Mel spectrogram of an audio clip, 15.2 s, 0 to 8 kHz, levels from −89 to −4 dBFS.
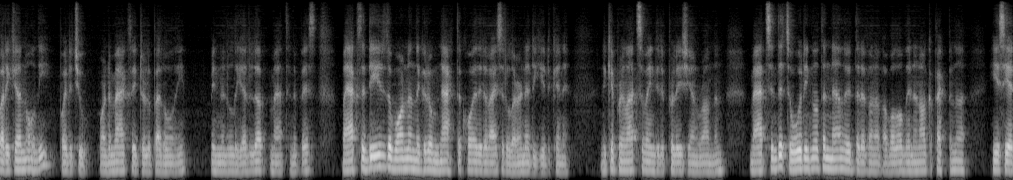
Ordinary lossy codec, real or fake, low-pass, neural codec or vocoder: none; fake; none; codec, 16 kHz, 0.2 kbps, FocalCodec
